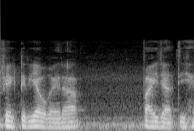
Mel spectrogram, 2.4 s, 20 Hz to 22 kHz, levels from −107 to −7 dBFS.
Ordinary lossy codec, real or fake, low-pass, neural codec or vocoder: AAC, 32 kbps; real; 7.2 kHz; none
